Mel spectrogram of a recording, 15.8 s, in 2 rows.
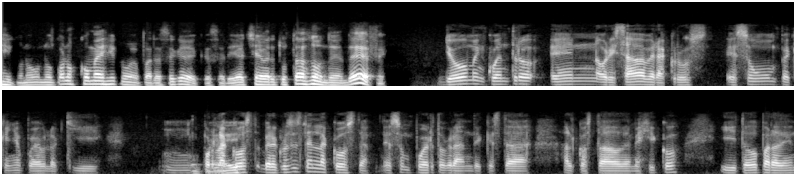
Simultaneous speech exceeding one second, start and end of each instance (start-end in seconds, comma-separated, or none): none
